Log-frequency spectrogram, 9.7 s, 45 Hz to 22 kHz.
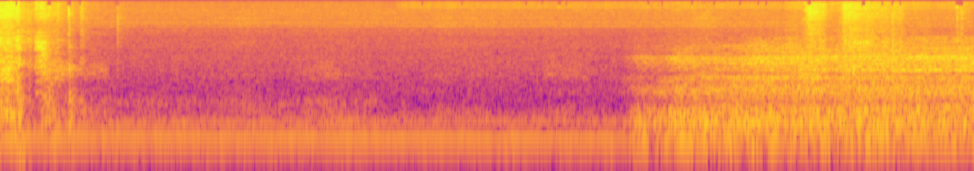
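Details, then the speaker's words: EVH 5150 III guitar amp, recorded at input/output from the back with noise gate off: low steady mains hum then soft even hiss; noise comes from the first preamp stages, and the noise gate cuts it. "so the noise conclusion is that the noise is coming from from the first stages of the this model and the Noise Gate can cut all this noise"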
